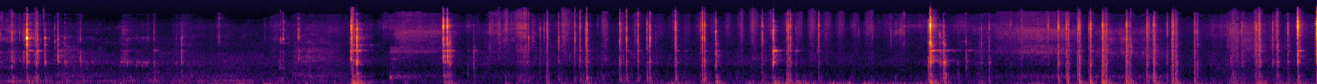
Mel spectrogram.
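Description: Pliers clicking and scraping against a steel split pin in an outboard's propeller-shaft castle nut, as the pin's legs are bent straight and the pin is gripped to be pulled out. Many small irregular metallic clicks.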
